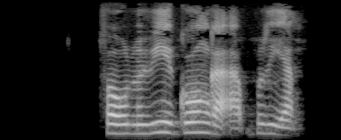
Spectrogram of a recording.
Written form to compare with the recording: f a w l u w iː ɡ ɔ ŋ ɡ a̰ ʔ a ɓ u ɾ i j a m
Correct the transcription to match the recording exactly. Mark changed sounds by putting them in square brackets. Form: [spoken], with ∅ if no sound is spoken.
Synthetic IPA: f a w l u w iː ɡ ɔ ŋ ɡ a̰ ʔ a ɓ u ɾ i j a m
